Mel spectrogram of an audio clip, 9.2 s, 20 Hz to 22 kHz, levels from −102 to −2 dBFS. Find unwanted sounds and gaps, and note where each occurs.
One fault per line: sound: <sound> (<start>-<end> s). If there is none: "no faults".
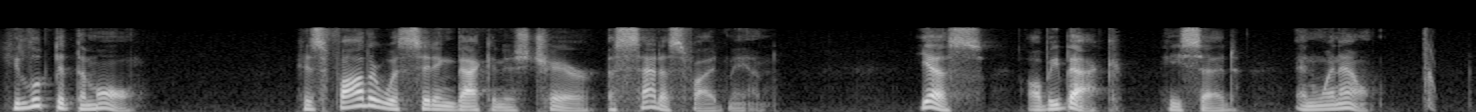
sound: chirp (8.9-9.0 s)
